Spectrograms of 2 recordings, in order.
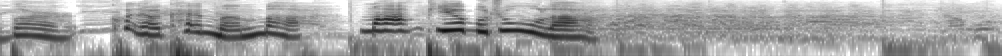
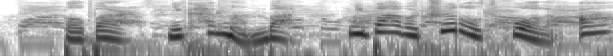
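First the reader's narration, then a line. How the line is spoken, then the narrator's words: Soft, gentle coaxing. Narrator (Chinese): 我嫂子忍不住了，柔声细语地说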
